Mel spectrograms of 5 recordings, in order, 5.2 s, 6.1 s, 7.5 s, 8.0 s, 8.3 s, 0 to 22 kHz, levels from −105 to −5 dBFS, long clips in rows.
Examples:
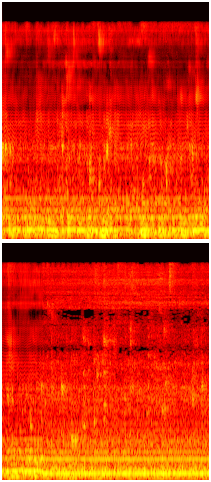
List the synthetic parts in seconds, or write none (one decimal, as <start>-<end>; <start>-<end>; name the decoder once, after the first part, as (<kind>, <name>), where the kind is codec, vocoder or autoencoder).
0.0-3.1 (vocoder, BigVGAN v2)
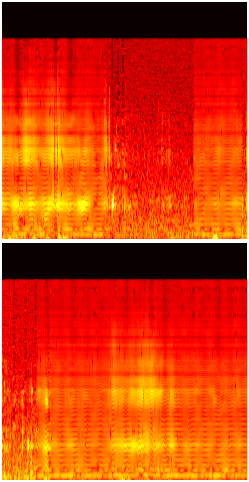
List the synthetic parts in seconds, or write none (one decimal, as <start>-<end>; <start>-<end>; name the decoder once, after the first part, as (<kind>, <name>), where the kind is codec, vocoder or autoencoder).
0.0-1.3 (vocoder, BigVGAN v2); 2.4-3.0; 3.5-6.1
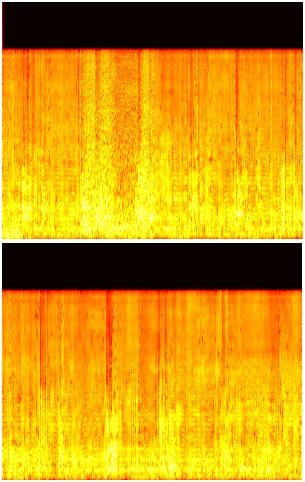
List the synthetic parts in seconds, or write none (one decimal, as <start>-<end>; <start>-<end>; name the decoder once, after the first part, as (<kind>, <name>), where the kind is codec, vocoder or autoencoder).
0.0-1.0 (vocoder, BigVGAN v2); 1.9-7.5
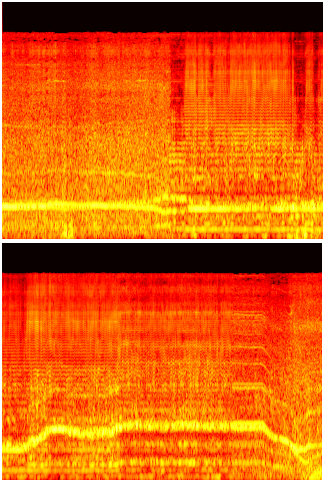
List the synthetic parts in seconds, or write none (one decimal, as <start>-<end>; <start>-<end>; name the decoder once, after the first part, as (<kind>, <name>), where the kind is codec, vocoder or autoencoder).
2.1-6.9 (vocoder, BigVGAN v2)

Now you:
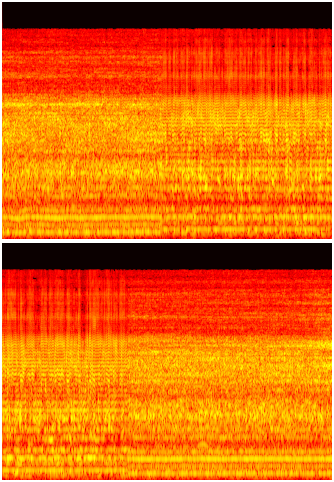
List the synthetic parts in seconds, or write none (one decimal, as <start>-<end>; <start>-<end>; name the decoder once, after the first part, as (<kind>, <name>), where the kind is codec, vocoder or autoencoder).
2.0-5.7 (vocoder, BigVGAN v2)

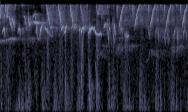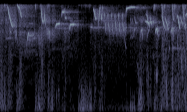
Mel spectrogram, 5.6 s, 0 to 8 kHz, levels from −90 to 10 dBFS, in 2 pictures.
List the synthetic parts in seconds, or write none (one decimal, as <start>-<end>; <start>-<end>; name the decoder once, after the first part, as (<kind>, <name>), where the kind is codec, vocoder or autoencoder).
4.8-5.6 (vocoder, BigVGAN v2)

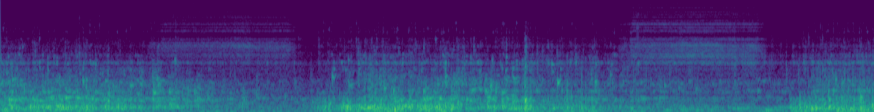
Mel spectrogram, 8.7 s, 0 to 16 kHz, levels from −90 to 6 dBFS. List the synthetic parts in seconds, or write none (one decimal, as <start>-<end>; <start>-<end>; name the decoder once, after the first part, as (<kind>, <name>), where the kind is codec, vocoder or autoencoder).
none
